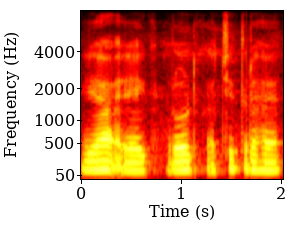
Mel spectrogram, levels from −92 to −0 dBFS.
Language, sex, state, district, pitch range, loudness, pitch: Hindi, male, Jharkhand, Ranchi, 105-115 Hz, -19 LUFS, 105 Hz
